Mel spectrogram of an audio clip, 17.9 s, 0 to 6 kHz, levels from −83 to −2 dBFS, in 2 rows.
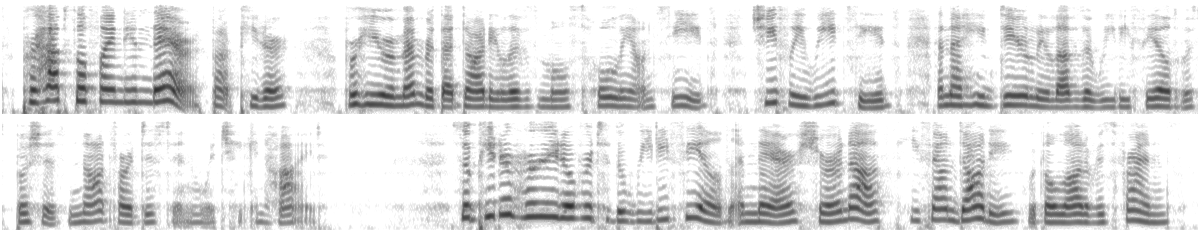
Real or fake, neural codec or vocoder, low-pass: fake; codec, 16 kHz, 16 kbps, FreqCodec, smaller model; 5.4 kHz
